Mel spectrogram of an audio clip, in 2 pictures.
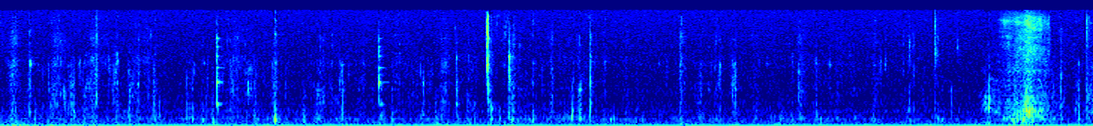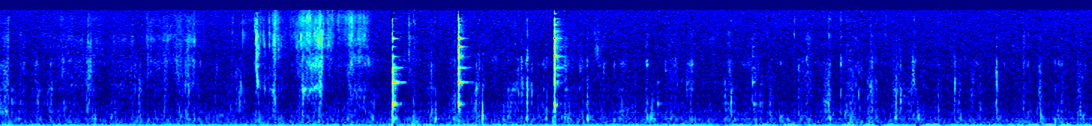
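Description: A wooden spoon clinks and scrapes on a ceramic bowl while mixing rice.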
